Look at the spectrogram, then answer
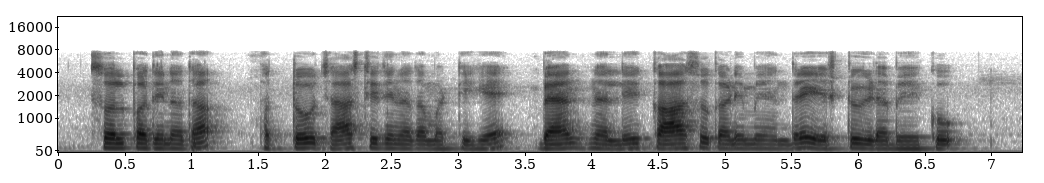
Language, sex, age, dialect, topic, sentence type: Kannada, male, 41-45, Coastal/Dakshin, banking, question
